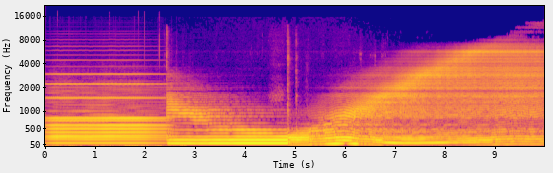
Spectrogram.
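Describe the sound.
Electronic chord of combined synthetic tones from an electronic music demonstration: steady, layered pitched tones that shift abruptly twice, then give way to a wavering, gliding blend with rising hiss, loud throughout and with no voices.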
